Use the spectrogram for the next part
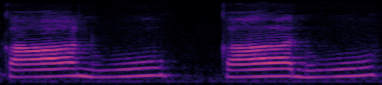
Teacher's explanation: کانو، کانو دونوں ہونٹوں کو گول کیجیے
